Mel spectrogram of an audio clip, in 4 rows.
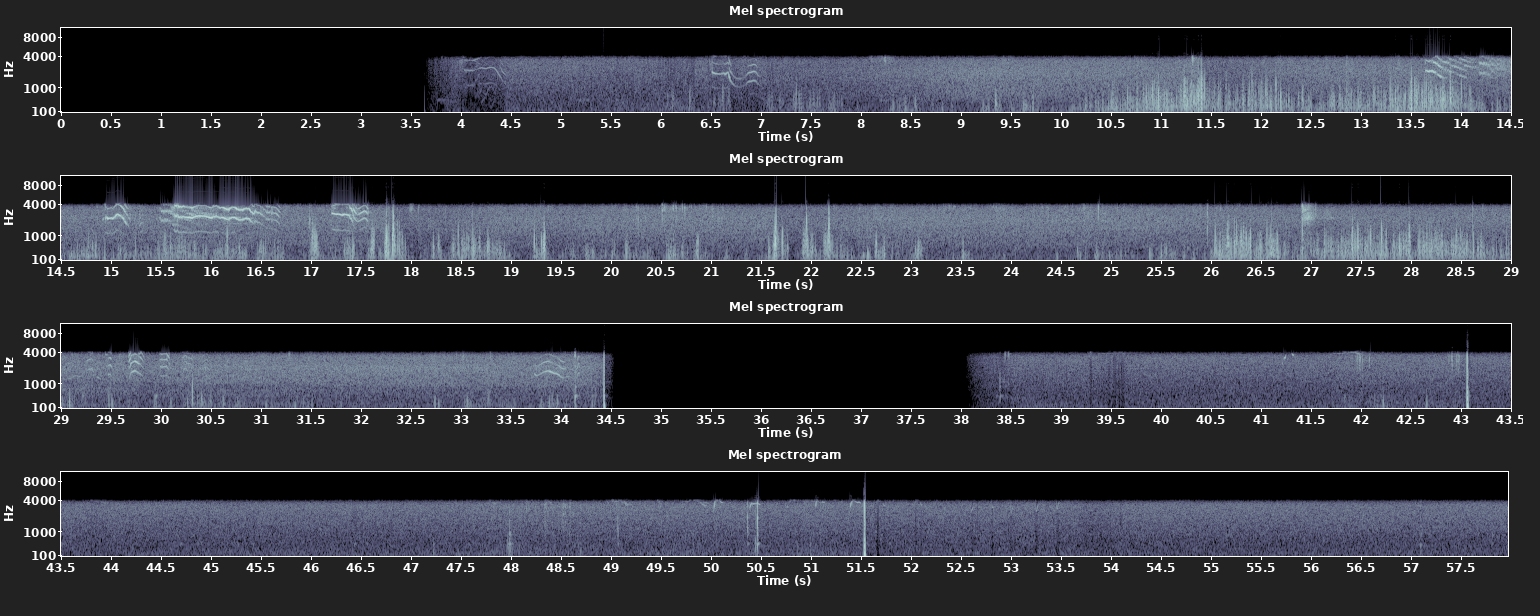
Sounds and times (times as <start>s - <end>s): Bird: 3.8s - 4.5s, 6.5s - 7.1s, 13.6s - 17.7s, 29.1s - 30.4s, 33.7s - 34.2s, 41.2s - 42.1s, 47.8s - 53.6s.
